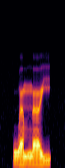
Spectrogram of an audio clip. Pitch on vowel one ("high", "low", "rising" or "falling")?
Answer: low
